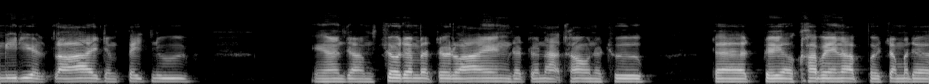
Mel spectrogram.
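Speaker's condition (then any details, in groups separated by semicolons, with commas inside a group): Cerebral palsy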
